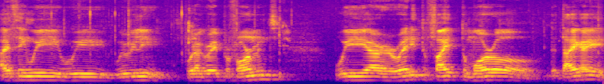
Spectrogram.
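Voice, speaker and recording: A man's fairly low voice in a Spanish accent, fairly slow and fairly even in intonation, with audible room echo. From Mexico. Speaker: boxing promoter. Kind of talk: press conference. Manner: halting.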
